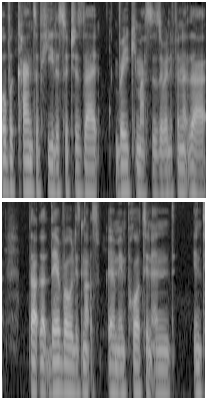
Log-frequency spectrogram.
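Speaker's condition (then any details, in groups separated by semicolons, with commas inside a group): No condition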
